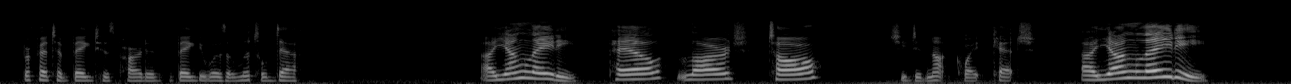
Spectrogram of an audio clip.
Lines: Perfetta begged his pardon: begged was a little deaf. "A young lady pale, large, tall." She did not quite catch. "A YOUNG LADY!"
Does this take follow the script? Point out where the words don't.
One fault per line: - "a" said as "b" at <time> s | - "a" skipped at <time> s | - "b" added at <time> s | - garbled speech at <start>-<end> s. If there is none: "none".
none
